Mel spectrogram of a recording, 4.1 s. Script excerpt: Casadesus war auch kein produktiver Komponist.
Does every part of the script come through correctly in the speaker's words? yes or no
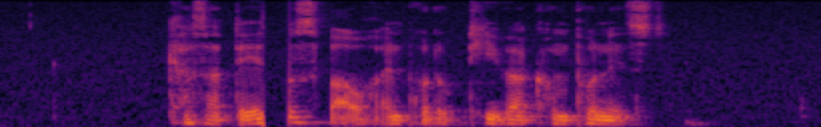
no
